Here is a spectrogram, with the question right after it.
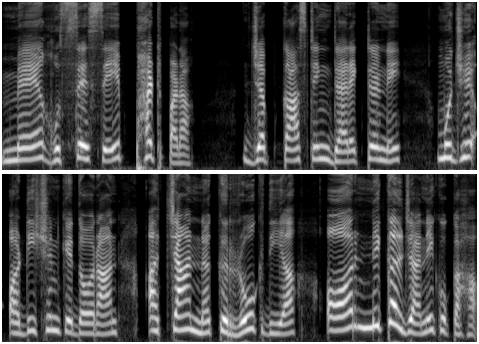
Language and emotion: Urdu, angry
